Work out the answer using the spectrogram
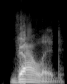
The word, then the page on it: valid: American English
